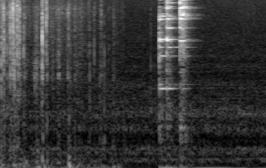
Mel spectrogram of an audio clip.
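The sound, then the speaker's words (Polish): A spoon scrapes and taps against a glass while one teaspoon of granular Żołędziówka acorn coffee with added ginseng is tipped in, with a couple of bright clinks and a soft rustling pour, no voices. “Okej, woda się już gotuje, a ja sobie nasypię jedną łyżeczkę.”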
